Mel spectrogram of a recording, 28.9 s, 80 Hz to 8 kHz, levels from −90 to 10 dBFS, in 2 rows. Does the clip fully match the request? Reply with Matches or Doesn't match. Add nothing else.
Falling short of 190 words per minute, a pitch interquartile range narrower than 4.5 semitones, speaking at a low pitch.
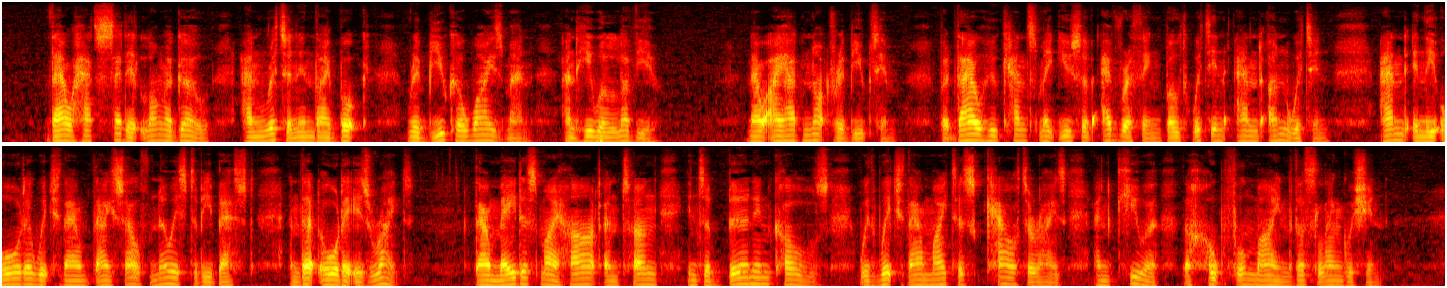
Matches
